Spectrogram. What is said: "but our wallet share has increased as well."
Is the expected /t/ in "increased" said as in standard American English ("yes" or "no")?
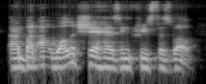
yes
